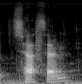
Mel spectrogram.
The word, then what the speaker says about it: chasen: right in japanese uh it was much more common to say sasem actually because you don't have the the cha that's more chinese right so chasen is more japanese pronunciation if you want to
